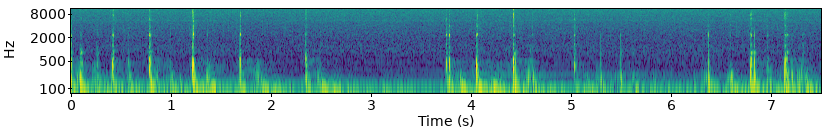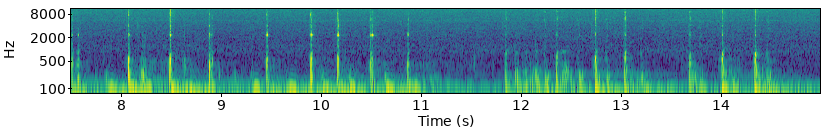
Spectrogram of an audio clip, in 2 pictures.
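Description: Fingers hold one small solid steel jeweller's screwdriver and tap and rub it against a pile of others. The result is a dense run of quick, dry metallic clicks with bright, short ticks over a steady low hum.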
